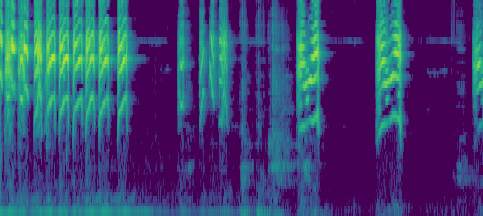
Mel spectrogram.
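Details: Spiderhunter lure call meant to draw a response from other birds: a fast burst of sharp, high chirps repeated about four per second, then scattered short buzzy chirps with pauses between.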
